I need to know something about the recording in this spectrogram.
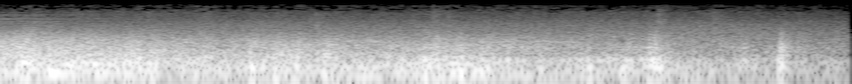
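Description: Thunder sound effect: a deep rumble that dies away steadily, with two short cracks near the end.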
